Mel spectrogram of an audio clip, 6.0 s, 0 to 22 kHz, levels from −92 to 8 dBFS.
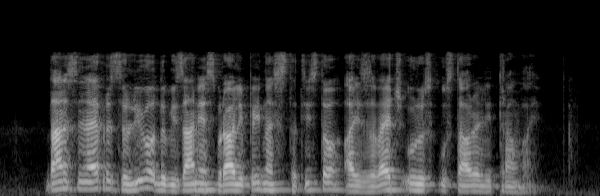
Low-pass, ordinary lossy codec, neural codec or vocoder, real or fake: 7.2 kHz; Opus, 64 kbps; codec, 16 kHz, 8 kbps, FreqCodec, larger model; fake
